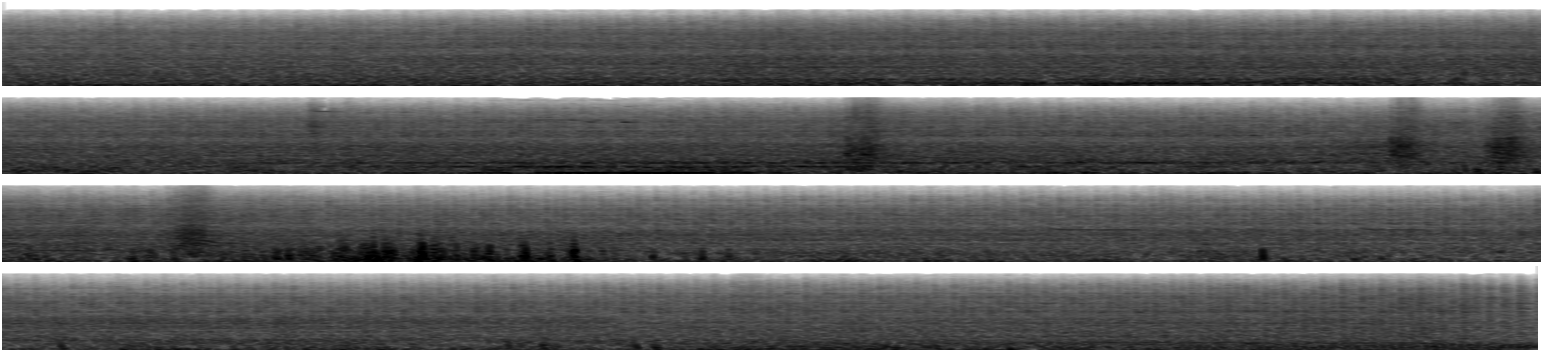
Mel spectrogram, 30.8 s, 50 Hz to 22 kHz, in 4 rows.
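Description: Kubota M7000 tractor's diesel engine running at low speed as the tractor creeps forward onto a truck bed. The engine swells to a louder rumble about ten seconds in. A few sharp knocks follow, then a short burst of clatter a few seconds later.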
